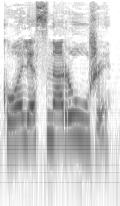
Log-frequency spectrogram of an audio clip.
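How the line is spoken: Growled in face. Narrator (Russian): рыкнула я ему в лицо

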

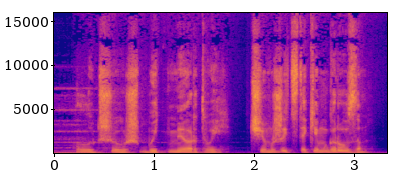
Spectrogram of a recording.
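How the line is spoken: Quiet answer. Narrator (Russian): тихо ответила Танька

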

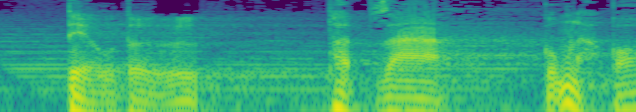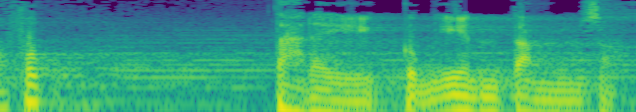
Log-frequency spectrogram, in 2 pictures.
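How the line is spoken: Soft smiling murmur. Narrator (Vietnamese): nhẹ nhàng cười, trong miệng thì thào nói

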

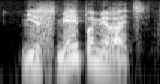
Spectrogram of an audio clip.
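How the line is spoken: Cheerful shout. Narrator (Russian): весело крикнул Чепурин

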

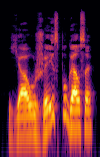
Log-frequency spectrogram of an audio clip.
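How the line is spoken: Snide grumble. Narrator (Russian): с ехидной усмешкой проворчал Саш

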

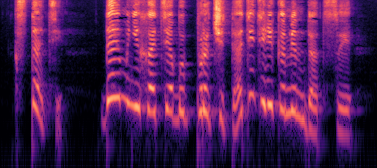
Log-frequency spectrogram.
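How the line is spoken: Exclaimed. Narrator (Russian): воскликнула я

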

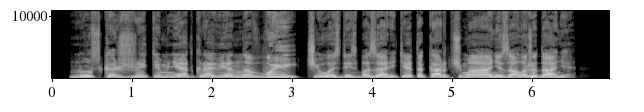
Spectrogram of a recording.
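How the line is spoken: Roar. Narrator (Russian): Кирикеш так и взревел

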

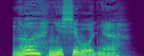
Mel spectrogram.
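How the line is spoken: Sighing emperor. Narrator (Russian): вздохнул император

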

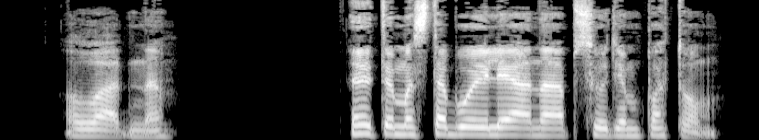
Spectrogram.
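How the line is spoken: Gloomy promise. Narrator (Russian): мрачно пообещал Тарграш

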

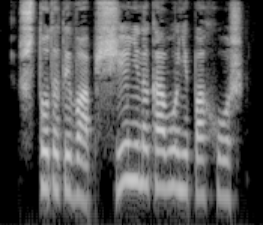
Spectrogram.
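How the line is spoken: Displeased male grumble. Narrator (Russian): недовольно пробурчал мужчина

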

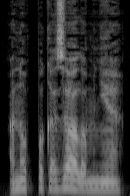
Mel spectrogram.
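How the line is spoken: Muffled reply. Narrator (Russian): глухо ответил

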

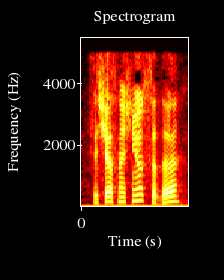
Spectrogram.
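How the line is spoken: Asked cheerfully. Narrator (Russian): бодро спросил Каша

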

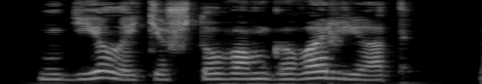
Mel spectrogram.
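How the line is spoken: Vampire's snarl. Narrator (Russian): рыкнул вампир

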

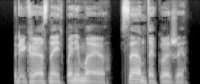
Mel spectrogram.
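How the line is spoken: Chuckling reply. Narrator (Russian): хохотнул в ответ

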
